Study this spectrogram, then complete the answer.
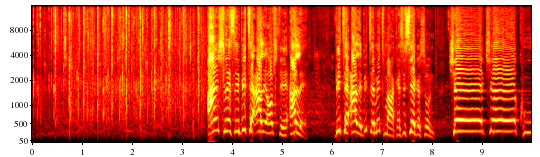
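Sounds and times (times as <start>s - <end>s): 
audience applause: 0.0s - 4.2s
speech: 3.6s - 9.9s.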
